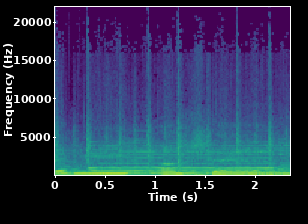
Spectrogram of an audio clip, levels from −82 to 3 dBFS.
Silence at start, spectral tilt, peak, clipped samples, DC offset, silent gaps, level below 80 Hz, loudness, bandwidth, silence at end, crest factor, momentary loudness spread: 0 s; -6 dB/octave; -2 dBFS; under 0.1%; under 0.1%; none; -32 dBFS; -13 LUFS; 17.5 kHz; 0 s; 12 dB; 3 LU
